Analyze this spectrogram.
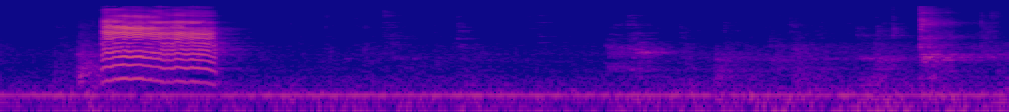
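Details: A Red-shouldered macaw chick being hand-fed gives one loud, harsh, nasal squawk lasting half a second, followed by faint rustling and a steady low hum.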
